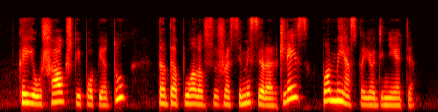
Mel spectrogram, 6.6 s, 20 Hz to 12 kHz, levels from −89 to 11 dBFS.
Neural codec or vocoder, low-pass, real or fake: codec, 16 kHz, 1.1 kbps, Voila-Tokenizer; 7.2 kHz; fake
